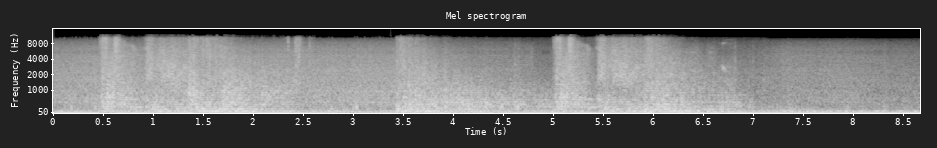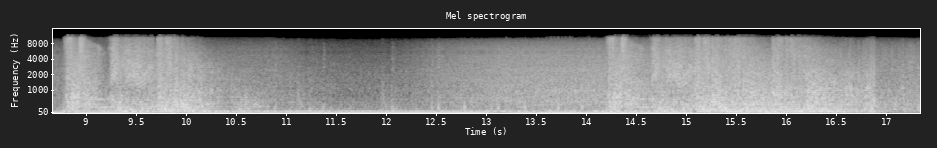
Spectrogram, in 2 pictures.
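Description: Rocket launcher fire and explosions in the video game Half-Life: Blue Shift, heavy booming blasts recurring several times over a loud, rumbling game background.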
